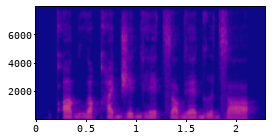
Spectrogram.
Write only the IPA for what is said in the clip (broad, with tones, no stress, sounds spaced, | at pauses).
qʼ ɔ˧ ɡʱ u˧ qʰ ɛ˧ d͡ʒ e˦ ɡʱ e˨˦ t͡s ɒ˨ ɡ ɛ˨˦ ɡ ɯ˧ d͡z ɒ˨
